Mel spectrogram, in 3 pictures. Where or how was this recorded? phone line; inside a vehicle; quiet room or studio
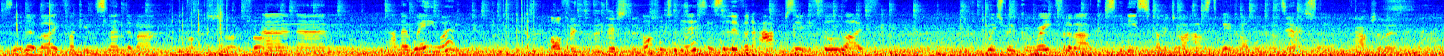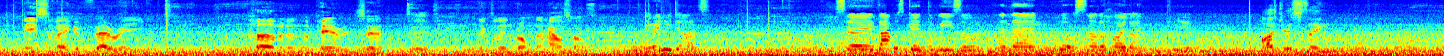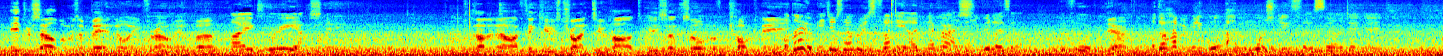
inside a vehicle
